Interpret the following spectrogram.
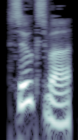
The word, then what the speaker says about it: Zugzwang: zugz Wang German 4 compulsion to move pronounced suksva is a situation found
